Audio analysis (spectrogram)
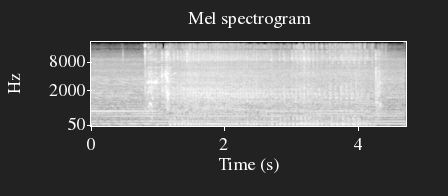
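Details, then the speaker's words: Chinese 150cc GY6 scooter, started with starting fluid, fuel mixture adjusted: rough, uneven revving that surges and sags without clean pickup, bogging on acceleration from a stop until it reaches a certain rpm. Owner plans to delete the airbox and fit a new carburetor with a cone filter. "I just can't get it to stay running, and it bogs down when you accelerate."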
